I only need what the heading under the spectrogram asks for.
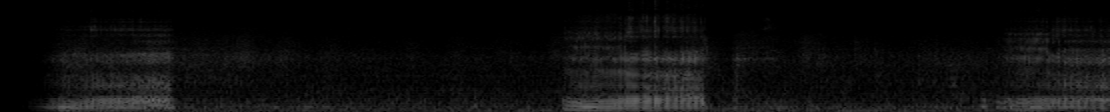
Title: My dog snoring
